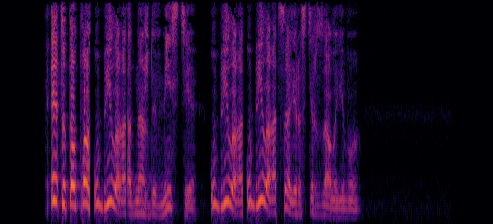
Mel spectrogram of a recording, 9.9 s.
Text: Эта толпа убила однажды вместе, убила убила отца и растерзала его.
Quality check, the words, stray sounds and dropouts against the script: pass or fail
pass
